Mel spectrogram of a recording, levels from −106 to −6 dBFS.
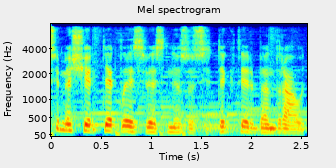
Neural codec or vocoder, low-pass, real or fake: none; 7.2 kHz; real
